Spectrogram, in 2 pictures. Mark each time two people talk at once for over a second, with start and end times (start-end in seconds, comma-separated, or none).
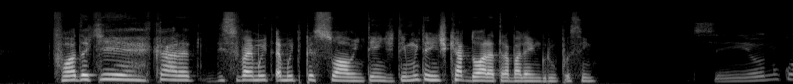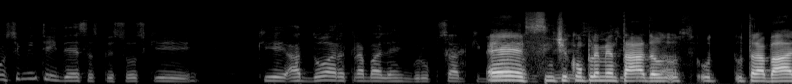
12.8-14.9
